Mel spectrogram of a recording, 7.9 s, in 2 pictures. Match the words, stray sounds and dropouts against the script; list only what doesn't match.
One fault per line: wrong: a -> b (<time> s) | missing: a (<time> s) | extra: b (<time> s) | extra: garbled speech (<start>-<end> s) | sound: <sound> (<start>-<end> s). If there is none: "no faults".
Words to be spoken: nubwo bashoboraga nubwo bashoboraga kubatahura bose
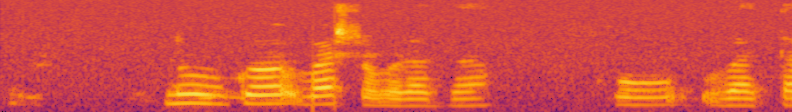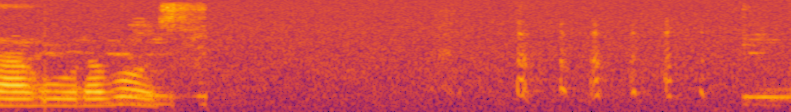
missing: nubwo bashoboraga (2.4 s)
sound: laugh (6.1-7.6 s)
